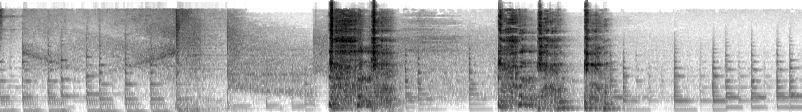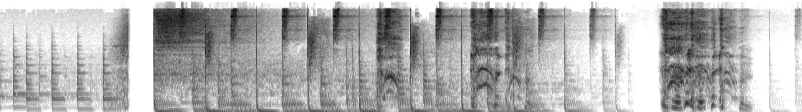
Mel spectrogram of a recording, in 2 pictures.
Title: WET COUGH VS DRY COUGH: Hear the Difference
